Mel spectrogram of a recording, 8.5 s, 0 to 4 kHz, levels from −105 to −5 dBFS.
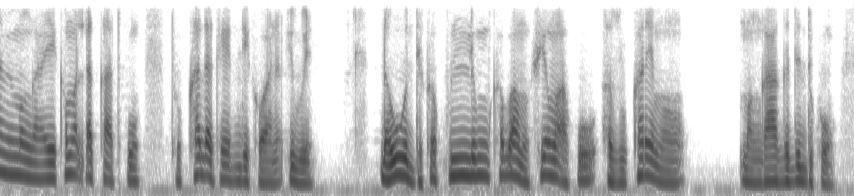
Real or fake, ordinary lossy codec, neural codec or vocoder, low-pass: real; none; none; 3.6 kHz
